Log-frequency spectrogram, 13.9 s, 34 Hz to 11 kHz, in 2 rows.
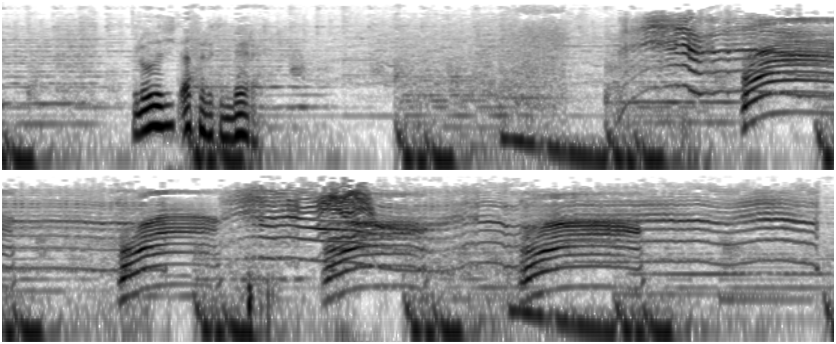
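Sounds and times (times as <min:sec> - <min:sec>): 
speech: 0:01.1 - 0:02.4
cats meowing and caterwauling inside a closed room: 0:05.1 - 0:13.8.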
